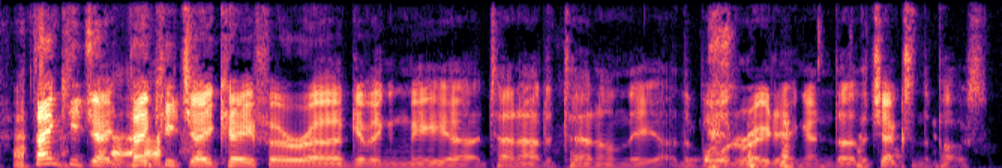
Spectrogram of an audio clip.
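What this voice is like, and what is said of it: Imitates another person's voice. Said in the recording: “What accent's that? ... It's a very, very poor Bruce Buck impression. It's actually a very good impression. ... You got the draw very well.”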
